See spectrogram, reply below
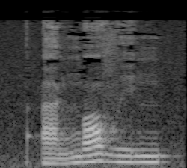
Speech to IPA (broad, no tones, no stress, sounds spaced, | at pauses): ʔ a ŋ ɔ v i ŋ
